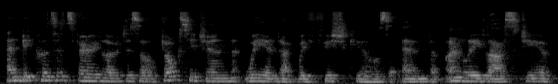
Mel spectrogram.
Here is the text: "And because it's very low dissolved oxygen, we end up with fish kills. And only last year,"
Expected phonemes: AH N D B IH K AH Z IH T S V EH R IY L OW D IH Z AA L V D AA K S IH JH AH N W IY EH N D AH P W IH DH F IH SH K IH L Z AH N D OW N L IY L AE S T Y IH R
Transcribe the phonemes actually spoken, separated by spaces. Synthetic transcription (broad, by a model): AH N B IH K AH Z IH T S V EH R IY L OW D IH Z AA L V D AA K S IH JH AH N W IY EH N D AH P W IH DH F IH SH K IH L Z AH N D OW N L IY L AE S T Y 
